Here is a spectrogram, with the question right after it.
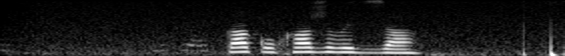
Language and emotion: Russian, neutral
